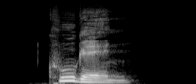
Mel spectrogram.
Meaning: to roll or bowl
- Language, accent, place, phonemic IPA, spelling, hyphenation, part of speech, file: German, Germany, Berlin, /ˈkuːɡl̩n/, kugeln, ku‧geln, verb, De-kugeln.ogg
